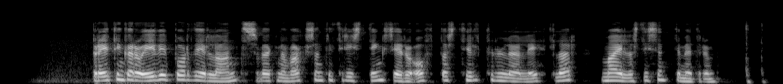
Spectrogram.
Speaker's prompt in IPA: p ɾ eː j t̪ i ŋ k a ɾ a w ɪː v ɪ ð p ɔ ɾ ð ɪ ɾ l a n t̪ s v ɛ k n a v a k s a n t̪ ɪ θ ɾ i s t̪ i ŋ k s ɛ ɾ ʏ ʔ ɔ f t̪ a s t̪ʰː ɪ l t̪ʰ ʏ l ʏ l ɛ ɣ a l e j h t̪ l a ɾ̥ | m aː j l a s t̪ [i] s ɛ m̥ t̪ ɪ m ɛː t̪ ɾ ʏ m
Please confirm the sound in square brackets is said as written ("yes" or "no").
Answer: yes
